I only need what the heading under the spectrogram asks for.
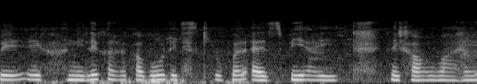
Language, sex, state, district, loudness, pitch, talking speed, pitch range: Hindi, female, Jharkhand, Jamtara, -17 LUFS, 210 Hz, 150 wpm, 200-215 Hz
